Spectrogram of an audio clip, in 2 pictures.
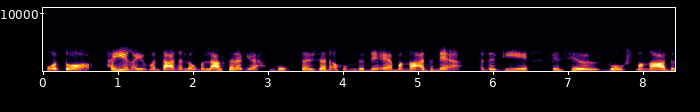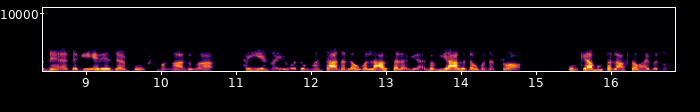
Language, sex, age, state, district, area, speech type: Manipuri, female, 18-30, Manipur, Kakching, rural, conversation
